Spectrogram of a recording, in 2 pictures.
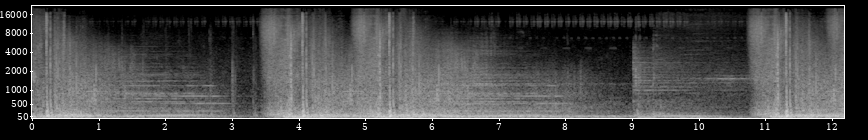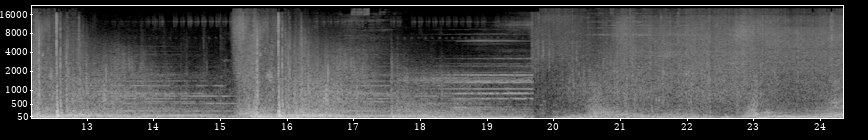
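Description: Explosive booms from the Confringo fire spell in the video game Hogwarts Legacy, three heavy blasts spaced several seconds apart over a continuous loud rumbling game soundscape.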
